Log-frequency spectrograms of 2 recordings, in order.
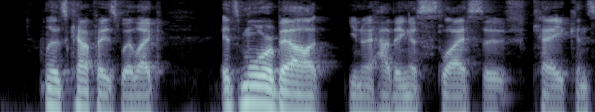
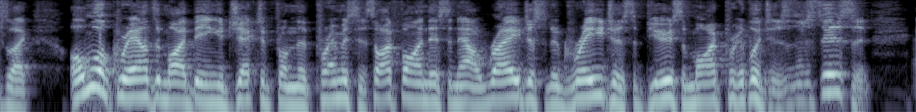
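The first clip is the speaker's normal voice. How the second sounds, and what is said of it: Thick rural working-class Australian accent. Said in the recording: “he spoke with this really thick Australian accent... he's a really strong Australian accent... this really rural kind of working class Australian accent”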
